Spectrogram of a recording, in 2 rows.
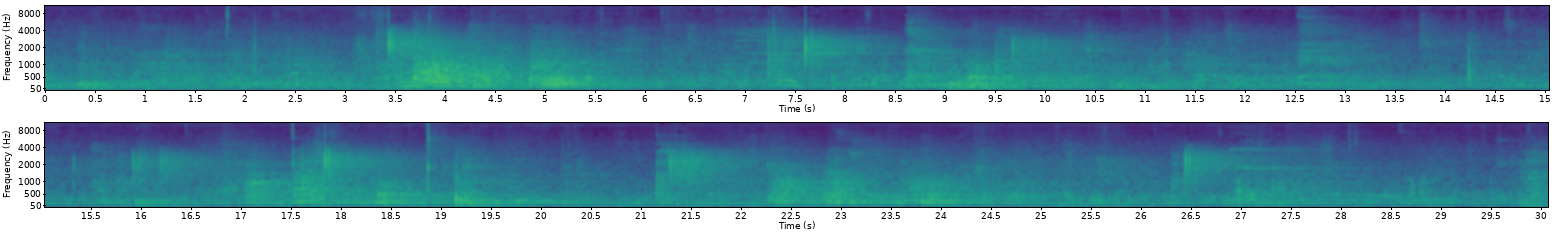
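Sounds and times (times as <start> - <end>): murmur of voices: 0.0 - 30.0.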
